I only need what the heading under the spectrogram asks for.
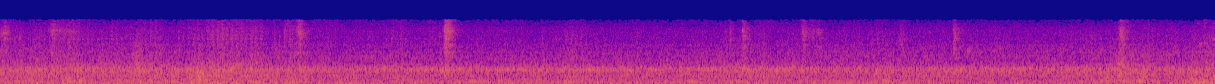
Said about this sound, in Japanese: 本日は新交通ゆりかもめをご利用くださいましてありがとうございます。この電車は新橋行きです。 Thank you for riding the ゆりかもめ。 This train is bound for 新橋。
